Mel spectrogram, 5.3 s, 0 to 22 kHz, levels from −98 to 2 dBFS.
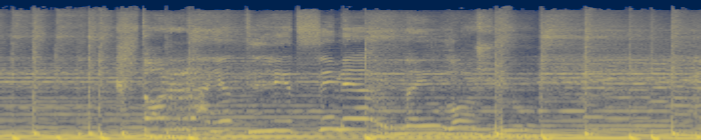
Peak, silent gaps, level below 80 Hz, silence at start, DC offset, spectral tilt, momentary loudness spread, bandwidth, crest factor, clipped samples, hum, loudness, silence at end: -2 dBFS; none; -20 dBFS; 0 s; under 0.1%; -4 dB/octave; 3 LU; 18 kHz; 14 dB; under 0.1%; none; -16 LUFS; 0 s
